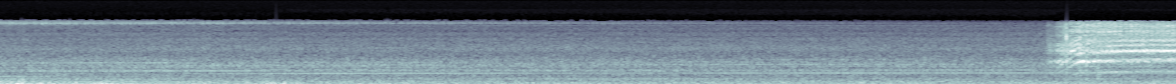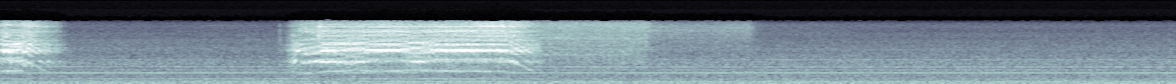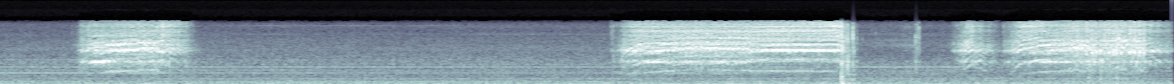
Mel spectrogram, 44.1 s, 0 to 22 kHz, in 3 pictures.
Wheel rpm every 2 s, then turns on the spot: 0, 0, 0, 0, 0, 0, 30, 110, 0, 100, 110, 10, 0, 0, 0, 60, 0, 0, 40, 160, 30, 120.
22-24 40-42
